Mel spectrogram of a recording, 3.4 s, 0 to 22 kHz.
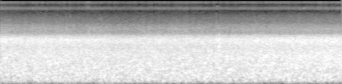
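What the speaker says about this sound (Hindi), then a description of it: "यहाँ पे देखिए एक दूसरा झरना, 2 झरना गिरता है" Vasudhara waterfall on the Swargarohini trek roars up close as a loud, steady, unbroken rush of falling water with no pauses.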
